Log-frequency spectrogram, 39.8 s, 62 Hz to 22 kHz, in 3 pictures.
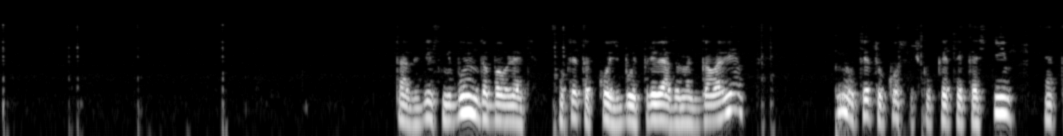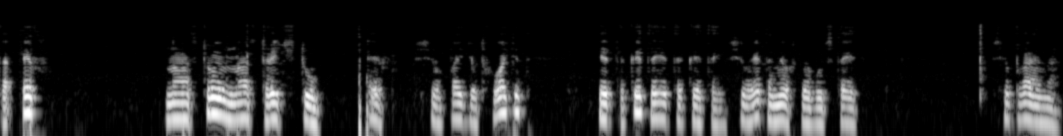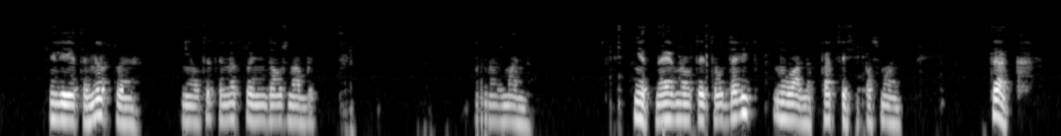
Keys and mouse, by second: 0.8 click, 1.7-2.8 drag, 7.0 click, 9.6-10.0 drag, 11.2 shift+click, 16.1 click, 34.1-34.4 drag, 35.2 shift+click, 37.3 drag, 38.3-39.8 middle drag.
